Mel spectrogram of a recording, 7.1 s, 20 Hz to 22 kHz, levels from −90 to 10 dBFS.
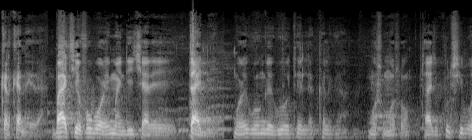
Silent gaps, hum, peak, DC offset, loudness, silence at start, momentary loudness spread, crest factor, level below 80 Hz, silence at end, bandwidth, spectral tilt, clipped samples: none; none; 0 dBFS; under 0.1%; -17 LUFS; 0 s; 19 LU; 18 dB; -56 dBFS; 0 s; 16 kHz; -4 dB/octave; under 0.1%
